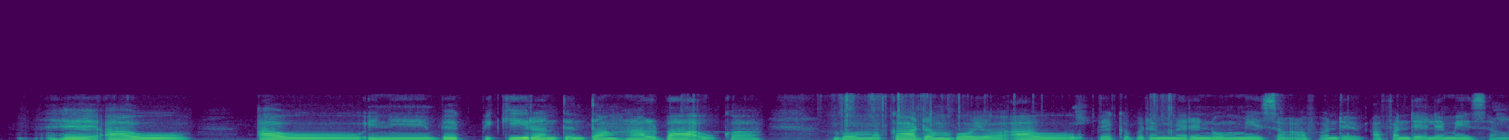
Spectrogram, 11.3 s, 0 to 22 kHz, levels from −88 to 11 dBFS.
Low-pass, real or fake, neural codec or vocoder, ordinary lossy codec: 7.2 kHz; real; none; none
